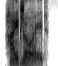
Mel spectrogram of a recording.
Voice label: "hydroid", Indian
